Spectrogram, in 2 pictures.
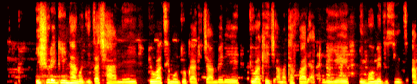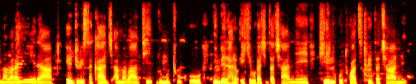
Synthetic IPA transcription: iʃuːɾe̞ɾɟiːn̥haːŋɡo̞ziːzat͡ʃaːne̞v̥juːβat͡se̞muujo̞bɡaːki̥d͡ʒaːmbe̞ɾe̞v̥juːβakʰid͡ʒeamatafaːɾia̰tʰuɾije̞im̥o̞me̞zisiid͡zeamaβaɾaje̞ːɾahe̞d͡ʒuɾisakʰad͡ʒeamaβaːtʰijumutʰukʰuimbe̞ɾe̞ɦaɾihoʔikʰiβuɡat͡ʃiːzat͡ʃaːne̞kʰiɾimŋoʔutwaːt͡si̥twiːzat͡ʃaːne̞

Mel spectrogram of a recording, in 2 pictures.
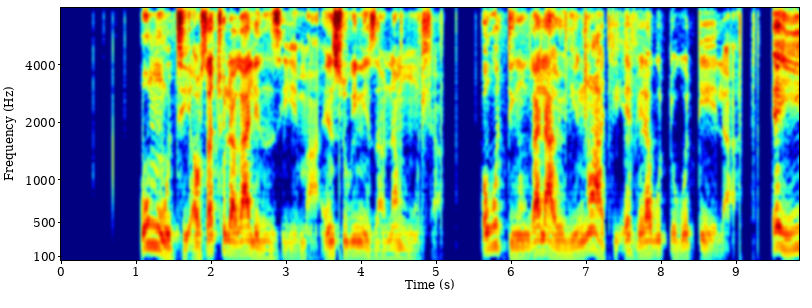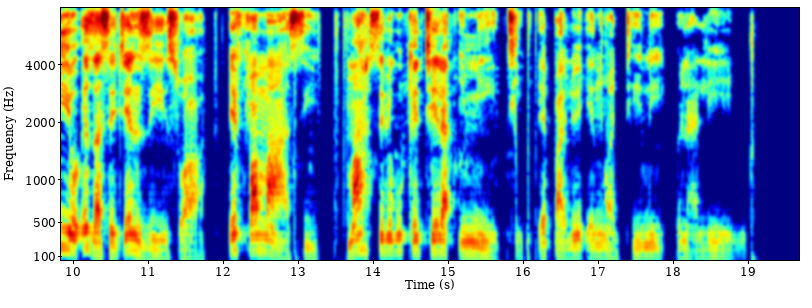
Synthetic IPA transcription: umutʰiʔausatʰɔlaɣalɛnd͡zʱima̰ʔent͡sʼuɣinizanamuːɬa̰ | oɣud̥ʱiŋaɣalajɔŋiŋ͡ǀwad̥ʱiʔɛvɛlaɣud̥ʱɔɣɔtʼɛːla̰ejijɔʔɛzasɛt͡ʃʼend͡zʱiswa̰ | ɛfamasi | masɛβeɣukʰɛtʰɛlaimitʰiɛb̥ʱalwɛʔɛŋ͡ǀwad̥ʱinijɔnaliːni

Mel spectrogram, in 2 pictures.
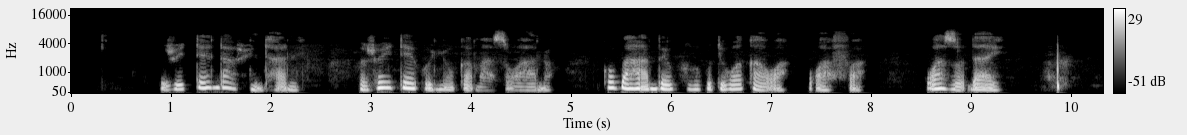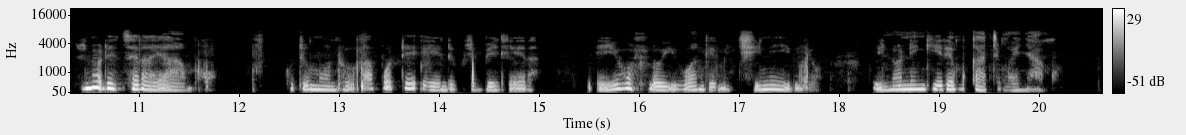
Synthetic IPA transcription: ʐite̞ndaʐintʰa̰ni | ʐoitekuɲukamaz̥wano̞ | koɓaa̰mbekurkutiwakawa̰ | wafa̰ | wazo̞̰ɗai | ʐ̥ino̞ɗe̞t͡se̞ɾajambo | kutimuntʰṵʔa̰po̞̰te̞ʔeːndeku̥t͡ʃibʱe̞ɮe̞̰ɾa | ḛjoɬo̞iwaŋɡe̞mit͡ʃinirḭjo̰ | ino̞niŋɡiɾemukatimwe̞ɲaːma

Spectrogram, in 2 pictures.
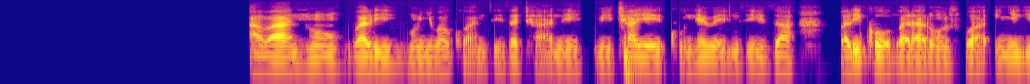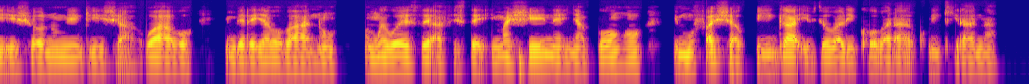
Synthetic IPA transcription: aβaːn̥uβaɾimuɲuβakwa̰nzḭːzat͡ʃa̰ːne̞βit͡ʃaje̞kʰṵn̥he̞βe̞nziːza | βaɾikʰo̞βaɾaɾoːnswaiɲiɡḭːʃo̞numŋiːɡiːʃa̰waːβo̞ | imbe̞ɾʔe̞jaβo̞βaːn̥hu | umŋe̞we̞ːse̞ʔa̰fise̞̰ʔimaʃiːne̞ɲabo̞ːŋho̞βimufaʃakwiːɡaʔḭvjo̞βaɾikʰo̞βaɾa̰kuɾikʰiɾana

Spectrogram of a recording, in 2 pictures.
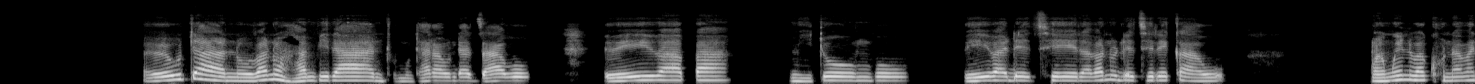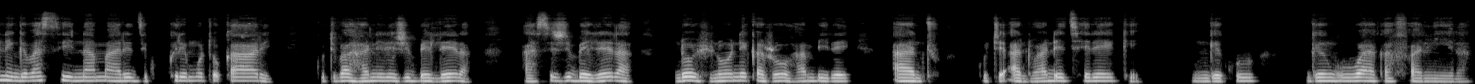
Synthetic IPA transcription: ʋe̞utano̞ʋano̞ɦambiraːntʰumuntʰaɾaundad͡zaʋo̞ | ʋe̞iʋapa | mitombo̞ | ʋe̞iʋaɗe̞t͡se̞ɾaʋano̞ɗe̞t͡se̞ɾe̞kawo̞ | ʋamwe̞niʋakʰonaʋane̞ŋɡe̞ʋasinamaɾid͡zekukwiɾemo̞to̞kaɾi | kutiʋaɦanire̞ʐibʱe̞ɮe̞raː | siʐibʱe̞ɮe̞ra | ndoʐino̞ːne̞kaʐoːɦambiɾe̞ | antʰu̥ | kutiʔantʰuaɗe̞t͡se̞ɾe̞ke̞ | ŋɡeku | ŋɡe̞ŋɡuwajakafaniːra

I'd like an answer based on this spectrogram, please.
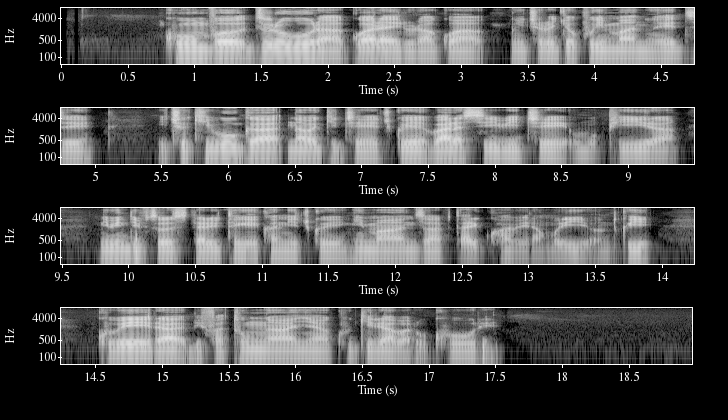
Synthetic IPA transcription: kʰuːɱvo̞zuɾuβuɾaɾɡwaːɾaheɾuɾaɡwamŋiːd͡ʒo̞ɾo̞ɾɟo̞kuwiːmaːnuhe̞ze̞ | it͡ʃo̞kʰiβuɡanaβaɡid͡ʒe̞d͡ʒɡwe̞βaɾasiβid͡ʒe̞umupʰiːɾa | niβiːndivjo̞se̥vtaɾiβitʰe̞ɡe̞kʰanid͡ʒɡwe̞ŋ̥imaːnzavi̥tʰaɾiku̥haβeɾa̰muɾijo̞̰ndɡwi | kʰuβe̞ːɾaβifatumŋaːɲakʰuɡiɾaβa̰ɾṵkʰuːɾe̞̰

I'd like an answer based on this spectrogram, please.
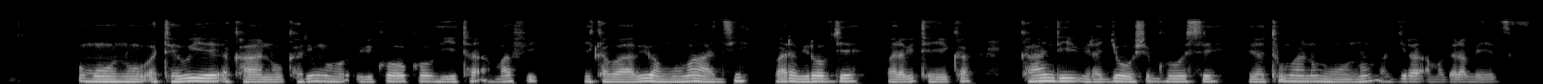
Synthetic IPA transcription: umuːn̥huʔa̰tʰe̞βuje̞akʰaːn̥hukʰaɾimŋo̞iβikʰo̞ːkʰo̞βitʰaːmafḭ | βikʰaβaβiβamŋumaːzi | βa̰ɾaβiɾo̞vje̞ | βaɾaβitʰe̞ːkʰa | kʰaːndiβiɾaɟo̞ːʃe̞b̚ɡo̞ːse̞ | βiɾatʰumanumuːn̥huaɡiɾaʔːmaɡaɾame̞ːzḁ

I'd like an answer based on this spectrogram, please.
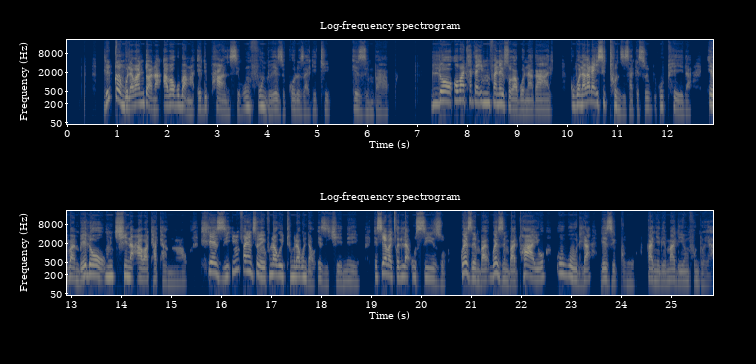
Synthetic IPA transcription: liǃembʱulaβantʼwanaʔaβaɣuβaŋaʔelipʰant͡sʼiɣuɱfundʱɔjeziɣɔlɔzaɣitʰi | ezimbʱaːb̥̚ʱwɛ | lɔʔːβatʰatʰaimifaneɣisɔɣaβɔnaɣaːla | ɣuβɔnaɣalaisitʰond͡zʱisakɛsɣupʰɛla | ɛβambʱɛlɔwɔum̩t͡ʃʼinaʔaβatʰatʰaŋaːwɔɬeziːmifaneɣisɛlɔjifunaɣujitʰumɛlaɣundʱawɔʔezit͡ʃʼijɛnɛːjɔesijaβaǀɛlɛlaʔusizɔ | ɣwɛɛɣwezimbʱatʰwajɔuɣuɮaleziǃʱuɣaɣaɲɛlɛmalijeɱfundʱɔja̰ː

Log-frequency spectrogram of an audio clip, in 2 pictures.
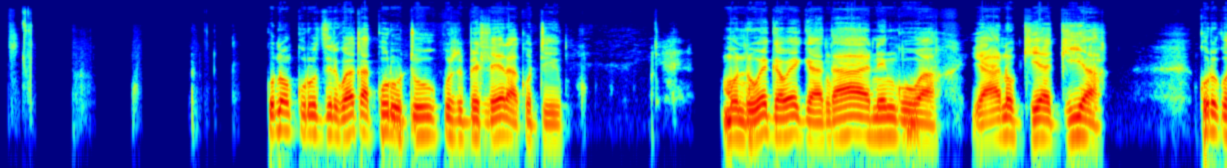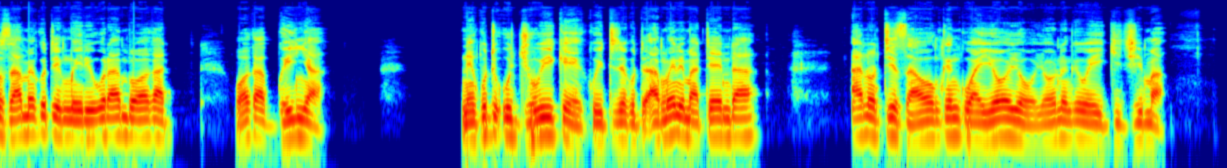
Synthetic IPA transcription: kuno̞kuɾud͡zirwakakuɾutukuʐibʱe̞ɮe̞ɾakuti | muntʰuwe̞ɡʱawe̞ɡʱaŋɡane̞ŋɡuʋajaːno̞ɡʱijaɡʱija | kuɾikuzame̞kutimwiɾiuɾambewaka | wakaɡʱwiɲa | ne̞kutiʔud͡ʒuwike̞kuitirekutiamwe̞nimate̞nda | no̞tizawo̞ŋɡe̞ŋɡuʋaijo̞jo̞joune̞ŋɡeweiɡʱid͡ʒiːma̰

